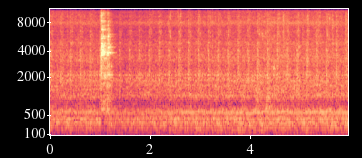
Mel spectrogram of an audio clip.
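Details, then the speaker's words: 1978 Harley shovelhead cylinder being honed; busy rattling chatter over the spindle hum with one sharp squeal, as these stones chatter and scar the bore surface even with the cut pressure reduced. "Hear that chatter? That is already scarred the surface of it."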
